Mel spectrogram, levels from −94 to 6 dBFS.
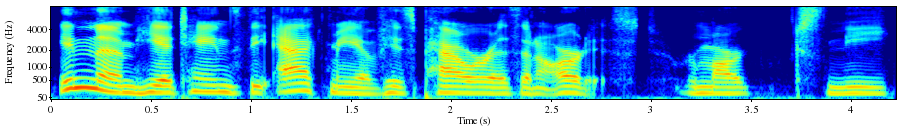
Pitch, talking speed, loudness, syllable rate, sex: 160 Hz, 200 wpm, -22 LUFS, 4.8 syllables/s, female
